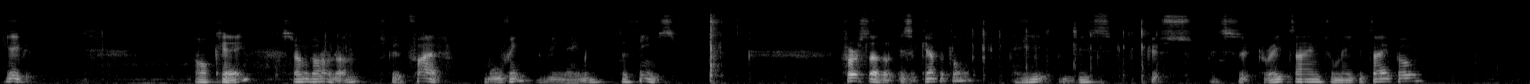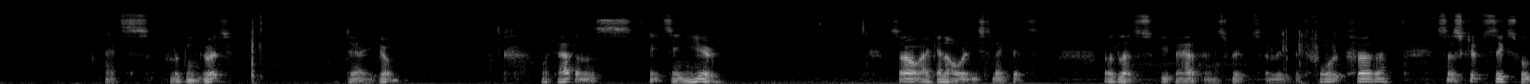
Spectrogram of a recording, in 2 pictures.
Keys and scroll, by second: 3.4-4.1 typing, 4.2 Tab, 7.2 Return, 9.5-11.9 typing, 17.9 Return, 28.4 typing.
